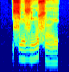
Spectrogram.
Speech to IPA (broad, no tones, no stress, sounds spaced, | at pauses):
ɕ ɨ e̯ ɮ ĩ o̯ ɬ ɐ̃ e̯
